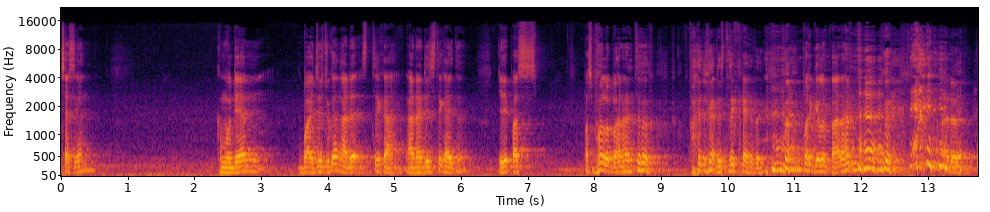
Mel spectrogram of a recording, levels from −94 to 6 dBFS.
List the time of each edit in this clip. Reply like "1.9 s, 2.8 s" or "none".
none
